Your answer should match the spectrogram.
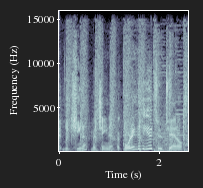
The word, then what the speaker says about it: Machina: Machina. According to the YouTube channel, that's how he pronounced his name.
